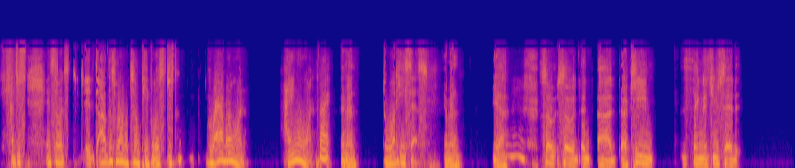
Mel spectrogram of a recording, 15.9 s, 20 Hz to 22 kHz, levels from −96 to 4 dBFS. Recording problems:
distortion; heavy; 6 dB below the speech
garbled, watery; badly; nothing above 7.5 kHz

